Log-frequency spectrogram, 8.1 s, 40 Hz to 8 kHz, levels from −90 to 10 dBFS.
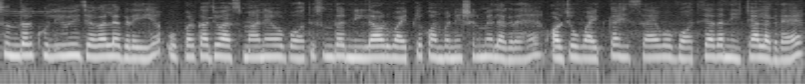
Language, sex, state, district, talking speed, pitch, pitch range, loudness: Hindi, female, Bihar, Bhagalpur, 280 wpm, 225 Hz, 210-235 Hz, -14 LUFS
